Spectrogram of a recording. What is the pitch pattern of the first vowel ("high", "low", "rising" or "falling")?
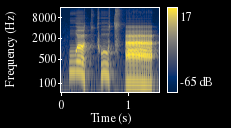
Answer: falling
